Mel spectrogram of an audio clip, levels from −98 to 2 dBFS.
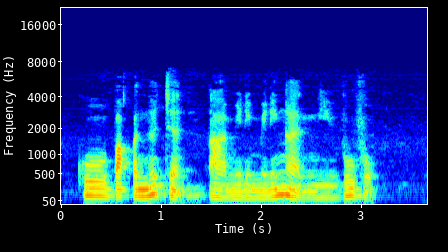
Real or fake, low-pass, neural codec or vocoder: real; 7.2 kHz; none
